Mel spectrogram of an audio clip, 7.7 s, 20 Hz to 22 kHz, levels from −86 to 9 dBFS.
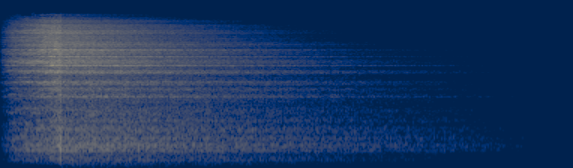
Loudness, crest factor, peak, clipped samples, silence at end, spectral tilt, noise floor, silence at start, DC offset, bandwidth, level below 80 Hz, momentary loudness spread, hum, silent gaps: -27 LUFS; 24 dB; -10 dBFS; under 0.1%; 3.45 s; 3.5 dB/octave; -90 dBFS; 0 s; under 0.1%; over 20 kHz; under -90 dBFS; 25 LU; none; none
